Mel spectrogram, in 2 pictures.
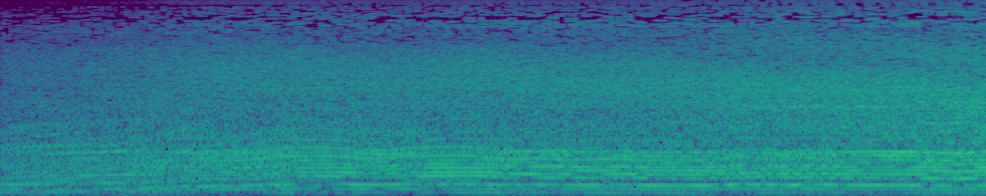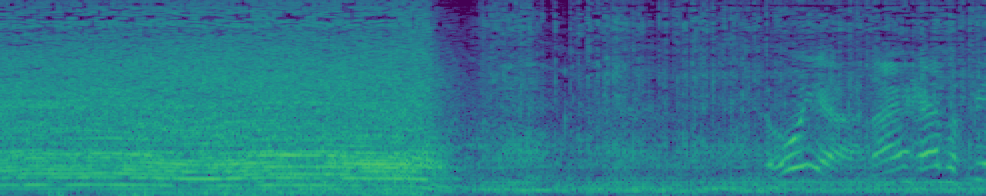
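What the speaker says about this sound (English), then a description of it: "the adrenaline of that supercharged alcohol racing engine up front" A supercharged alcohol-burning racing engine in a two-wheel-drive pulling truck at the Henry County Fair in Napoleon, Ohio roars at sustained high revs for about nine seconds, then cuts off sharply, leaving quieter crowd and ambient noise.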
